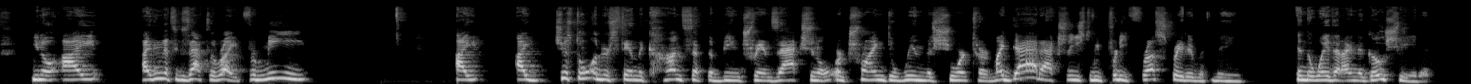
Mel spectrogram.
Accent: New Jersey, United States; I was born in the, I was growing up in New Jersey in the 80s.

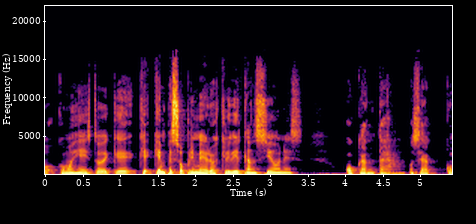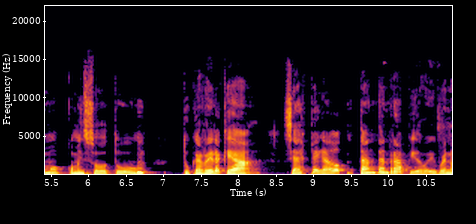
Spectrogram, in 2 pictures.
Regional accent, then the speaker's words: Venezuela; a pesar de que somos venezolanas, hay una diferencia de edad grande entre las dos.

